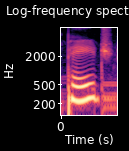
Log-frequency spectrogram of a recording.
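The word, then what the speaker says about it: Phaige: correcting my grammar but my family has always pronounced my middle name as paig without the pH so so whenever I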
